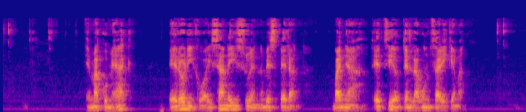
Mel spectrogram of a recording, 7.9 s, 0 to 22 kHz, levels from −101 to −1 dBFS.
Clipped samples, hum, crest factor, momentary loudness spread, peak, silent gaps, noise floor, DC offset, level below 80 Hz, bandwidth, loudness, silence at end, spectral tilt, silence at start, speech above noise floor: under 0.1%; none; 24 dB; 18 LU; -6 dBFS; none; -69 dBFS; under 0.1%; -56 dBFS; 11.5 kHz; -28 LUFS; 0.35 s; -4.5 dB/octave; 0.1 s; 41 dB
